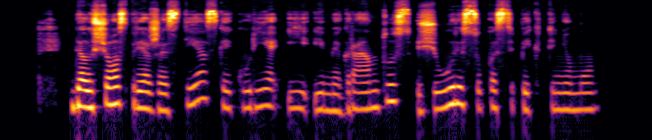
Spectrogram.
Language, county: Lithuanian, Vilnius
